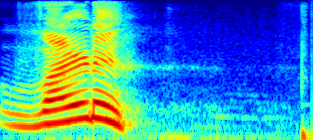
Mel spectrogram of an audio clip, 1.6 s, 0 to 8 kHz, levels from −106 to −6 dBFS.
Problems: none marked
